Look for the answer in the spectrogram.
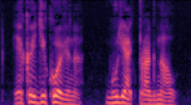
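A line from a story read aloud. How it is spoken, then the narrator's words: Hoarse wry muttering. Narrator (Russian): с усмешкой сипел он про себя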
